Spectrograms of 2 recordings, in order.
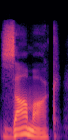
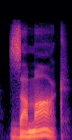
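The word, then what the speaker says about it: замок: But with the stress on the first syllable, zamach, it means castle. Now, shift the stress to the second syllable, zamach, and it means lock.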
